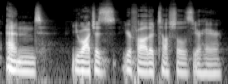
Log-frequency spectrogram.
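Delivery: ordinary talk, nothing marked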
